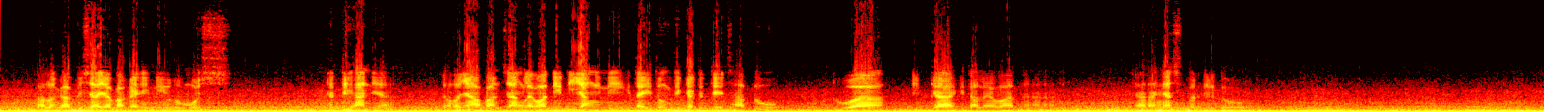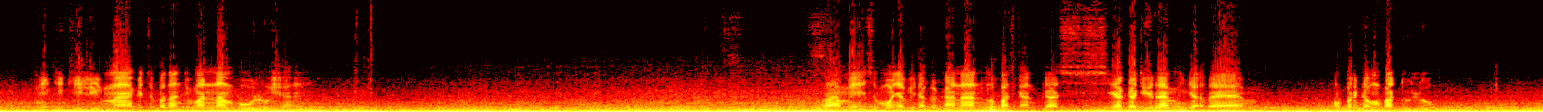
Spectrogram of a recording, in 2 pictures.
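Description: Cabin noise of a Suzuki Karimun Wagon R cruising on a highway: a steady, loud low rumble of engine and road noise, with a voice heard off and on over it.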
